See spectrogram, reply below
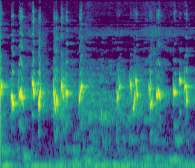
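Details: Sooty-headed bulbul delivering a long run of rich, bubbling phrases; short gurgled notes in quick bursts, a one-second lull midway, low rumbling background.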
